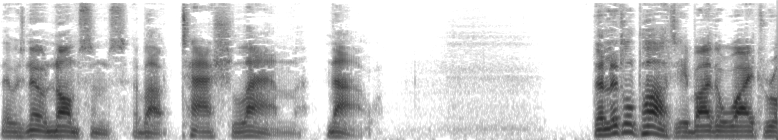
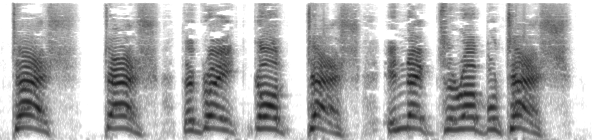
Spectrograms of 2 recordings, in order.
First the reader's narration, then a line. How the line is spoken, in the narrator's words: all the Calormans shouted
